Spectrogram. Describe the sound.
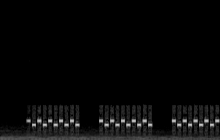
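A phone rings during a call home, sounding as three loud bursts of rapid electronic beeps that alternate between two pitches. Short pauses separate the bursts, and no voices are heard.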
